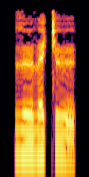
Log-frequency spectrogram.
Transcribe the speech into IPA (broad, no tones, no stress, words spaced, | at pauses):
ɣøðɛ cʏ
